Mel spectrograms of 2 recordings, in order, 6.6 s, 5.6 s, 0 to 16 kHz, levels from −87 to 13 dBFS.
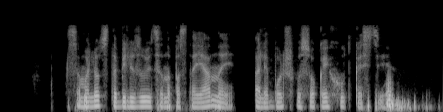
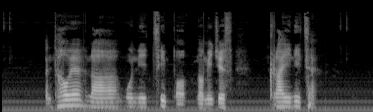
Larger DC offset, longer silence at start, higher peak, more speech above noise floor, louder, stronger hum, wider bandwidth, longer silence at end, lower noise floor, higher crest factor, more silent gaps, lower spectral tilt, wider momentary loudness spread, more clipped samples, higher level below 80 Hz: neither; first, 1 s vs 0.7 s; about the same, -2 dBFS vs -2 dBFS; first, 55 dB vs 26 dB; about the same, -22 LUFS vs -23 LUFS; second, none vs 50 Hz at -45 dBFS; second, 7.6 kHz vs 11.5 kHz; second, 0.15 s vs 0.85 s; first, -76 dBFS vs -48 dBFS; about the same, 20 dB vs 22 dB; neither; first, -7 dB/octave vs -5.5 dB/octave; second, 9 LU vs 13 LU; neither; about the same, -42 dBFS vs -46 dBFS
